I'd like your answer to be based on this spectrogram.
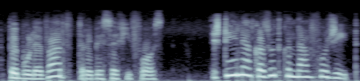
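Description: A woman voicing a poor teenage girl with a hoarse, strained voice, chatty and boastful yet anxious, in a dry audiobook reading. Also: mid-range voice, very animated, warm tone, dry recording, natural voice. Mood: eager.

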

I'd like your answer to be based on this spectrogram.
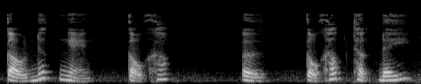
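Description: Husky woman narrating. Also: medium pitch, dark tone. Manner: voices the characters' quoted lines herself with mild emotion. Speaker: storyteller. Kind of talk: dramatic audiobook narration of a family drama. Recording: faint background music.

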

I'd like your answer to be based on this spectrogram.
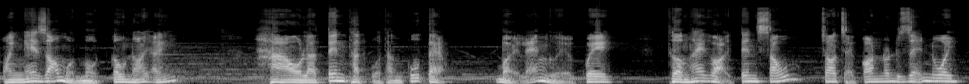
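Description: Guy reading a spooky story, really animated voice, soft music underneath. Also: medium pitch, moderate pace. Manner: expressive, suspenseful. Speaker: audiobook narrator. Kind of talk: dramatic horror story narration.

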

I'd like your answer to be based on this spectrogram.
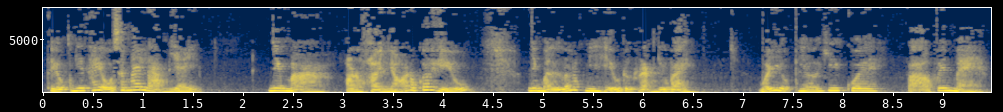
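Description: A woman's voice: mid-range voice, very animated, fast talker, darkish tone. A middle-aged woman from southern Vietnam with a Southern Vietnamese accent. She tells her life story in a rambling, heartfelt way and calls herself by her own name. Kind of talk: personal storytelling monologue. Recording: roomy sound with faint background noise.

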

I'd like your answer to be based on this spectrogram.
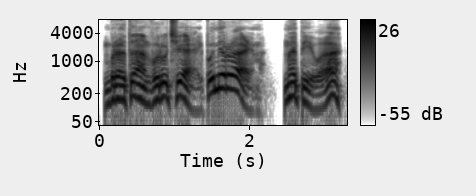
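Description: A man voicing Staryi, a gruff hungover ex-convict. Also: a little high, huge pitch swings, measured pace, no room sound, studio quality. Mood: begging. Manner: rough, whining then threatening. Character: hungover aggressive ex-convict man, pushy drunk.

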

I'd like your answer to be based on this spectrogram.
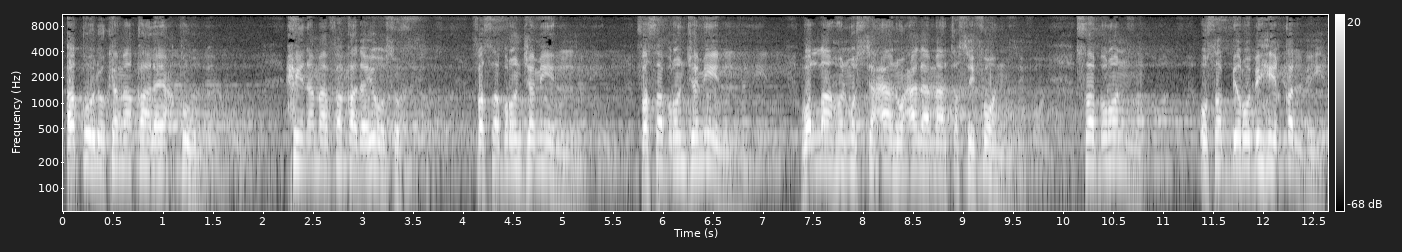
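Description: A man's voice: sits high, fairly even intonation, normal speed. A man preaching an impassioned sermon, calling out rhetorical questions to his listeners. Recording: echoey hall reverb.

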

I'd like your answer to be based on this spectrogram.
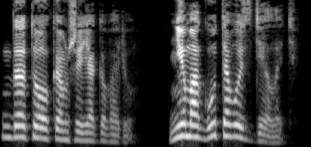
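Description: A meek young believer answers in sighs and hushed protests, as a male narrator acts him out. The delivery is slow and sits dry and close to the mic. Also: on the high side, expressive, dry recording. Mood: pleading. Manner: sighing, half-whispered. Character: meek pious young man, timid.

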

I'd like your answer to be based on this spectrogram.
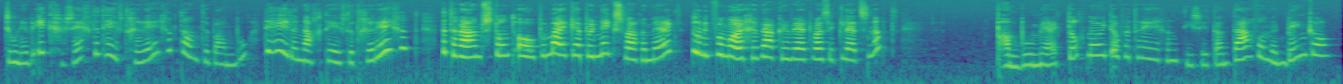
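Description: A woman's voice: expressive, normal speed. A woman voicing a timid, childlike toy dog in an old radio play, earnest and confiding, sometimes whispering. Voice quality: high childlike voice, drops to whispers. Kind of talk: 1960s radio drama acting.

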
